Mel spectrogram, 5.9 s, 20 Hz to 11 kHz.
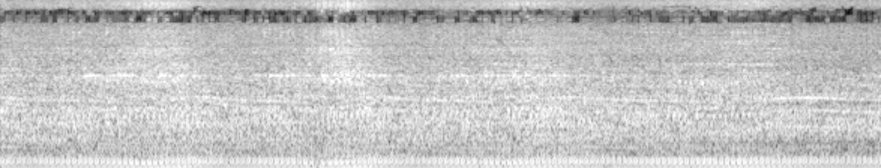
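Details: John Deere X304 lawn mower after freeing stuck carburetor fuel shutoff valve, carb not fully cleaned, probably sat about two years: small engine holds steady even drone, no misses or surging; runs pretty good, normal running.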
